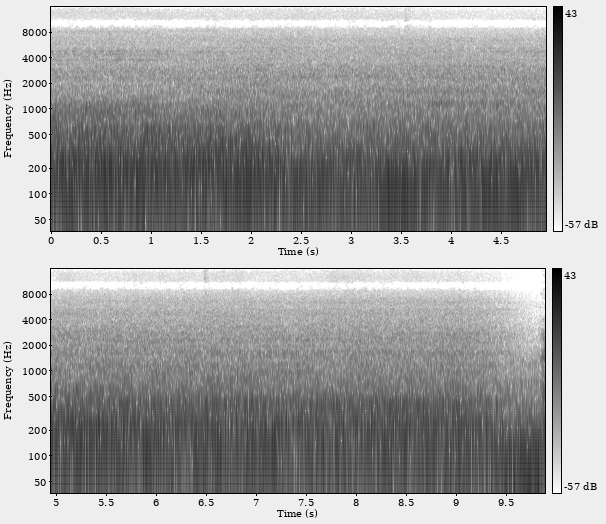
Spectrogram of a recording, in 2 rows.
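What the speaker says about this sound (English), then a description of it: "we're wrapping up this first tow with the gooseneck trailer and the T495 on it" A 2022 Ford F350 pulls a gooseneck trailer loaded with a T495, a steady low engine drone and road rumble holding at an even, fairly loud level throughout with no talking.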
